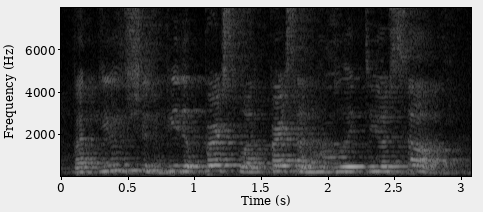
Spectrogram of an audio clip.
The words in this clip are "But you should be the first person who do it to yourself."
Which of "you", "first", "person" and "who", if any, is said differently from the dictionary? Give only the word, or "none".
first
